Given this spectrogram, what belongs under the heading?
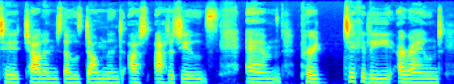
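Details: Adult woman who stammers, giving a recorded talk; repetitions of words and syllables audible; stuttering.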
